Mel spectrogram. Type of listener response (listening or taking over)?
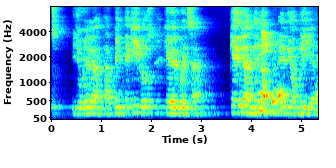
taking over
